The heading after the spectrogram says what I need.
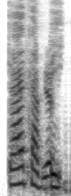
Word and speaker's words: Data-B: Data-B. Data and happiness together.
